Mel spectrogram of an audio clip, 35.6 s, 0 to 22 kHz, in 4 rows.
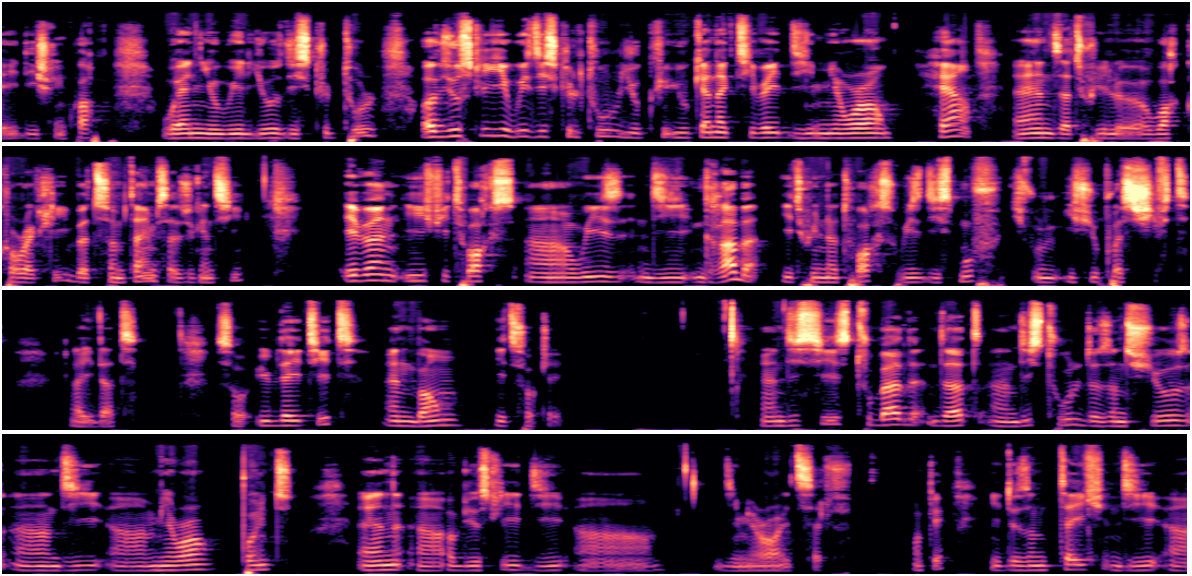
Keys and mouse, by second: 1.4 Tab, 5.4 click, 6.8-11.5 drag, 13.9-19.6 drag, 19.9-23.4 drag, 23.4-25.0 middle drag, 25.0-28.1 drag, 30.4 click, 31.7-34.7 shift+drag.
